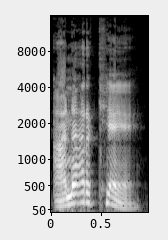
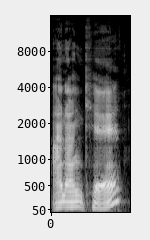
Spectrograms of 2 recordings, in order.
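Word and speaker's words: ἀνάγκη: 그다음에 아나르케에 아나르케 아 아 이게 감마구녀요. 죄송합니다. 아난케입니다. 아난케 어 필요성 필연 강제 재난입니다.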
